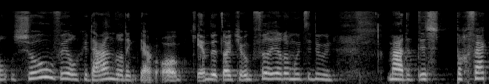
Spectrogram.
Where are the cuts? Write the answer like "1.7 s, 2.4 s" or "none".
none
